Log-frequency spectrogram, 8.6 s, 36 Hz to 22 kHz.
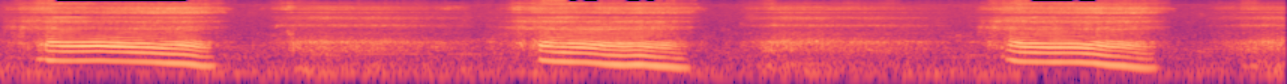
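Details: Sleeping girl snoring: loud buzzing snores on each breath in, falling in pitch, with quieter breaths out, about 19 breaths a minute.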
